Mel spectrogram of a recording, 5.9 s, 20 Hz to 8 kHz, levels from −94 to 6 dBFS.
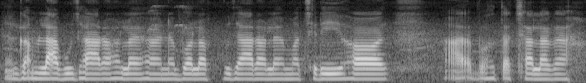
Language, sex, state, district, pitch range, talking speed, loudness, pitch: Maithili, female, Bihar, Samastipur, 180-185 Hz, 155 wpm, -17 LUFS, 185 Hz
